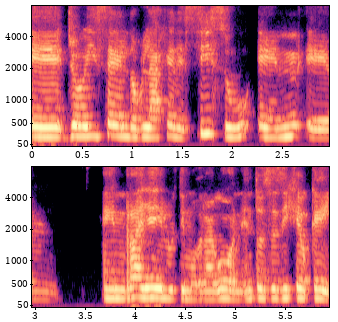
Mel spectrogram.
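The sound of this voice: A woman speaks at a medium pitch and a fairly slow pace. Her voice is raspy, with little pitch movement.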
